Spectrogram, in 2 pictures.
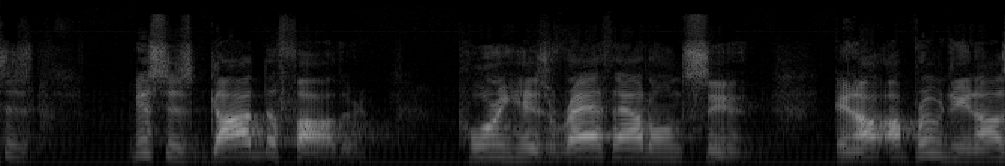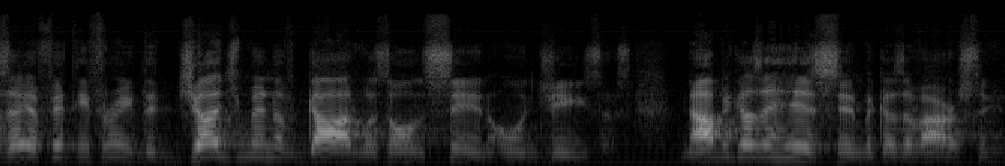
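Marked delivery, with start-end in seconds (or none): none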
